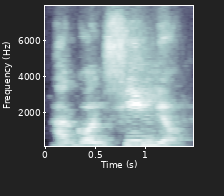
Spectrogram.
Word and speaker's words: Agoncillo: a and again the double l rey is pronounced as yo okay agoncillo so she's the mother of the philippine flag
